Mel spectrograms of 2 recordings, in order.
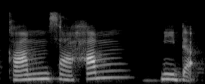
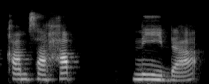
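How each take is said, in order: First: An M sound comes before 'nida'. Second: A P sound comes before 'nida'. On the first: This is how it is actually read. "jadi dibacanya Kamsaham Nida" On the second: This follows the written spelling. "Sebenarnya kan dia nulisnya Kamsahap Nida"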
